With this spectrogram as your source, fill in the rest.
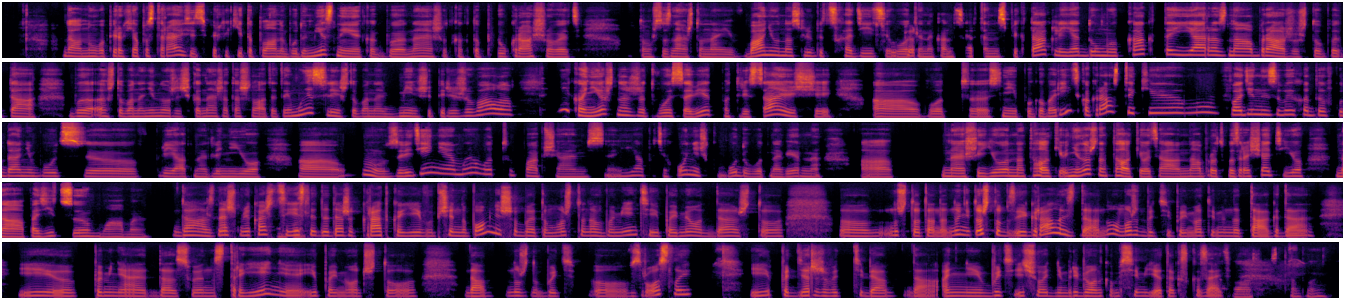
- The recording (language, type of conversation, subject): Russian, advice, Как мне развить устойчивость к эмоциональным триггерам и спокойнее воспринимать критику?
- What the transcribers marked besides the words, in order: none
